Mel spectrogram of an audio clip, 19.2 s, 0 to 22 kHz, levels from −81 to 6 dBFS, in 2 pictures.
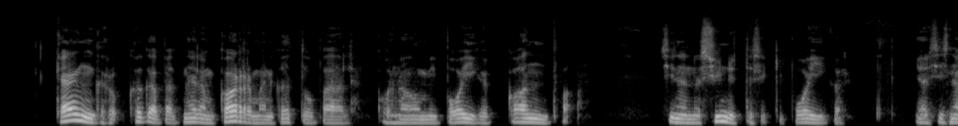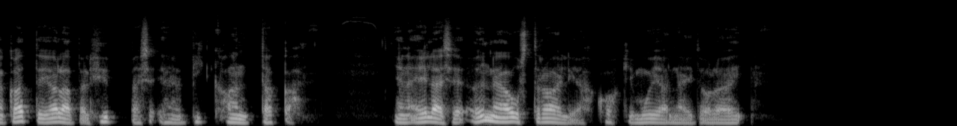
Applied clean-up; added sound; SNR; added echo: none; none; none; none.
